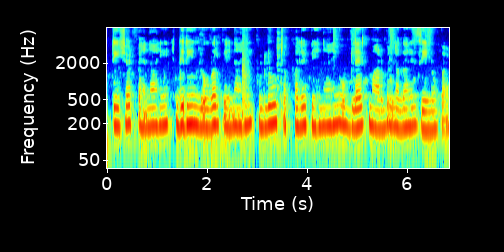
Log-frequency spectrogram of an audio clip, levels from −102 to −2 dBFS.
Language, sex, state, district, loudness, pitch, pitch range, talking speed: Hindi, female, Bihar, Jamui, -23 LUFS, 185 Hz, 180-195 Hz, 150 wpm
